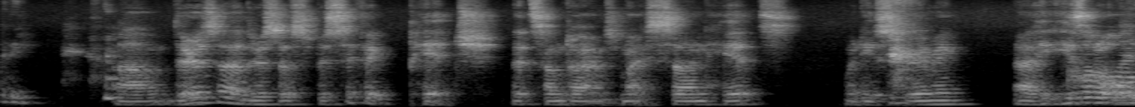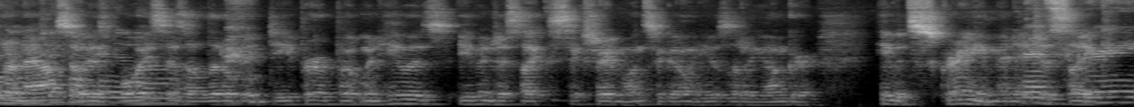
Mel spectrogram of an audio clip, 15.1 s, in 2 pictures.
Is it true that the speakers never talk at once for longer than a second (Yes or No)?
No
